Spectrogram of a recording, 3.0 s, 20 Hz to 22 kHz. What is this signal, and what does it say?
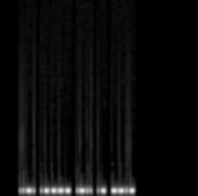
Morse code, heard as a keyed tone, about 42 wpm, 700 Hz. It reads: F1LAQ
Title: DXCC-100 Call Signs - 5 Characters - Repeated 2x - 45wpm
